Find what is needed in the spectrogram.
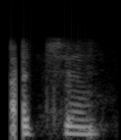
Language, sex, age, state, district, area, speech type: Punjabi, female, 30-45, Punjab, Shaheed Bhagat Singh Nagar, urban, conversation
